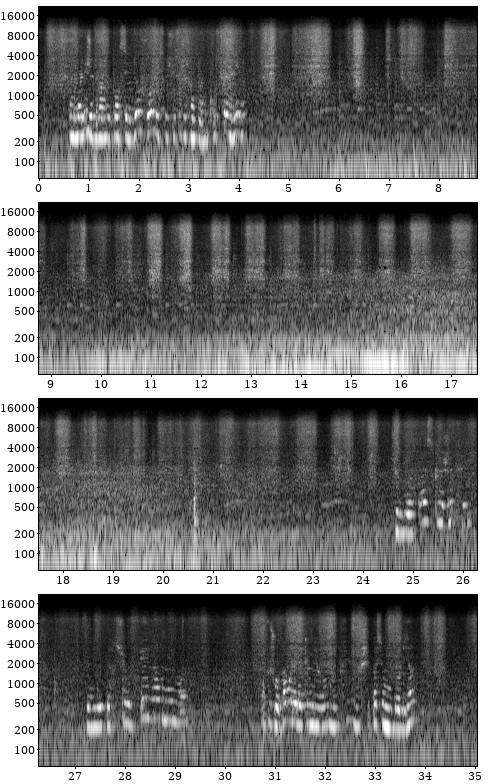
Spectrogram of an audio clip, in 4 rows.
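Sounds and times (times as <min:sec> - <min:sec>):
low rumble: 0:00.0 - 0:28.3
brush scratching over coat: 0:00.0 - 0:35.0.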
